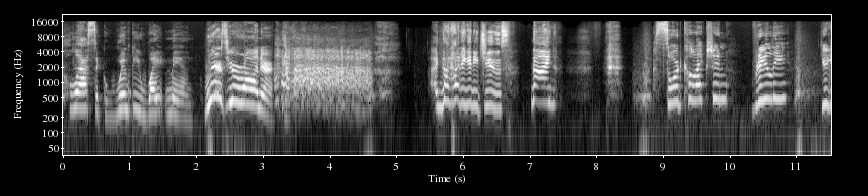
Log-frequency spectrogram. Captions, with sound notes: Classic wimpy, white man. Where's your honor?! (laughter) (gasp) I'm not hiding any Jews. Nein! A sword collection? Really?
